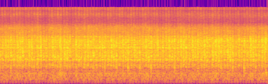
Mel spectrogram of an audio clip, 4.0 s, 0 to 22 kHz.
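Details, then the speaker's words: Isuzu Panther LM 2005 diesel, test start before teardown: rough idle with a hard, uneven knock about three times a second over the clatter; timing gear wear and bad engine mounts suspected. "kita tes hidup dulu guys suara mesin kasar kita cek dulu ya sebelum kita Bongkar"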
